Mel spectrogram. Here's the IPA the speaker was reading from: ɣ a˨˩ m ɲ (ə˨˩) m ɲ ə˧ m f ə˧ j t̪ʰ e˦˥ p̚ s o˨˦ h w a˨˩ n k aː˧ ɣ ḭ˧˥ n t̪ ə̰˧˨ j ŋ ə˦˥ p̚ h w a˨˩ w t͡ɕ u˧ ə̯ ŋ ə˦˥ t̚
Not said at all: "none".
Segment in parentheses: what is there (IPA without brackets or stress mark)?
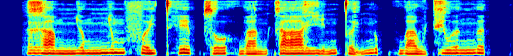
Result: ə˨˩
